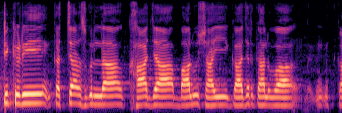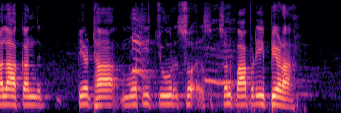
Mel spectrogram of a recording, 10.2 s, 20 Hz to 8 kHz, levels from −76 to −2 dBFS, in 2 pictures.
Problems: constant background noise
